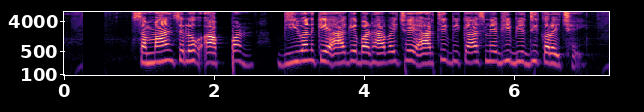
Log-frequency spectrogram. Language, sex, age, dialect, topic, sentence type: Magahi, female, 31-35, Western, banking, statement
